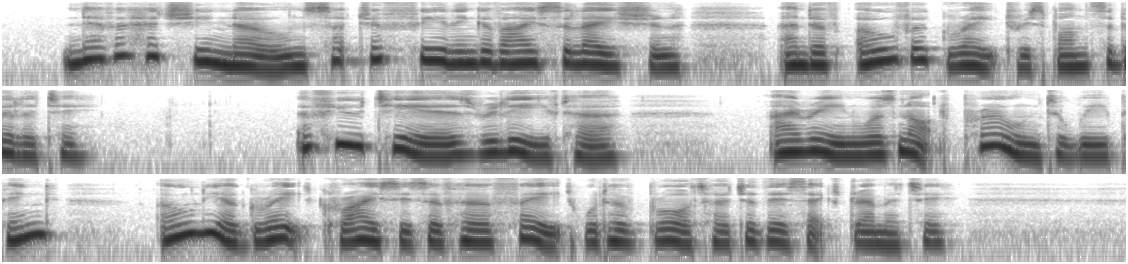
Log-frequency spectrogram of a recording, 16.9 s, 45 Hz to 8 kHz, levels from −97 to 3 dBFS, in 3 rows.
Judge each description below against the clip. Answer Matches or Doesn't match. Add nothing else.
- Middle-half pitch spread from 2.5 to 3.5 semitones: Doesn't match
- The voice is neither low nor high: Matches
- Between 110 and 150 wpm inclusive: Matches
